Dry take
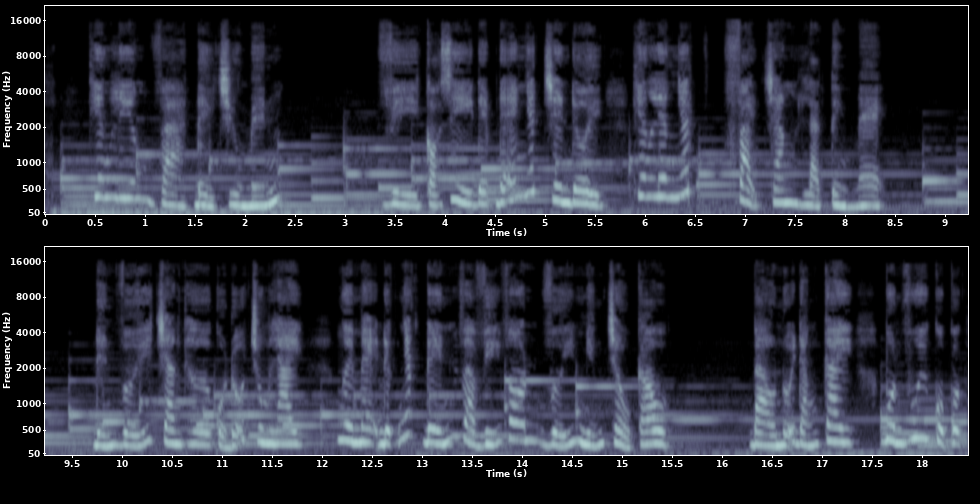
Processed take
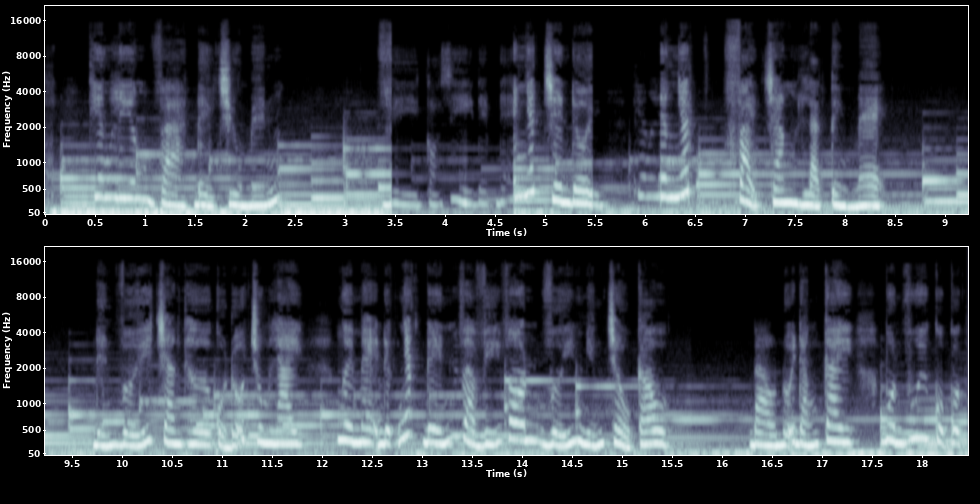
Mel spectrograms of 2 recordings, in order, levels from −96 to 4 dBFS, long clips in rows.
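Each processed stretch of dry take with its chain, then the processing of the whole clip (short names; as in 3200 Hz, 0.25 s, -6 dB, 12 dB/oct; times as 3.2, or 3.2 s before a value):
3.46–4.69 fixed phaser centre 2800 Hz, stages 8 + gate -26 dBFS, range -19 dB + EQ curve 260 Hz 0 dB, 850 Hz -12 dB, 1300 Hz -12 dB, 5500 Hz +5 dB, 8100 Hz -2 dB
5.47–6.16 comb 1.8 ms, depth 56% + compressor 2:1, threshold -40 dBFS + band-pass 140 Hz, Q 1
15.69–16.63 compressor 2:1, threshold -31 dBFS + air absorption 480 m
whole clip: tilt -4.5 dB/oct; compressor 4:1, threshold -20 dBFS; maximiser +18 dB; gain -1 dB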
